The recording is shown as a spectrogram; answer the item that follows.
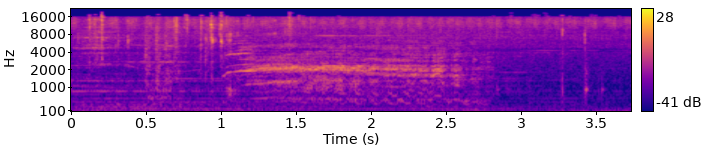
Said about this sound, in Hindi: तभी उस सन्नाटे में घोड़ों की आवाज़ से वो सब चौंक गए उन सब ने देखा कि एक तांगे वाला बड़ी फुर्ती से उन सब के पास आकर रुक गया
